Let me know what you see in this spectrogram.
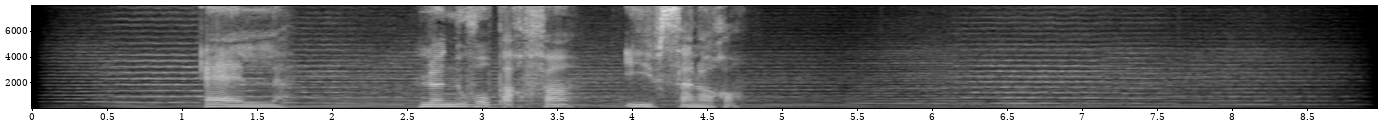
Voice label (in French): French commercial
